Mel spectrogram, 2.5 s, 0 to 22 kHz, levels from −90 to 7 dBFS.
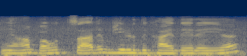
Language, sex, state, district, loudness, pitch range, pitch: Hindi, male, Jharkhand, Deoghar, -15 LUFS, 155-180 Hz, 160 Hz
